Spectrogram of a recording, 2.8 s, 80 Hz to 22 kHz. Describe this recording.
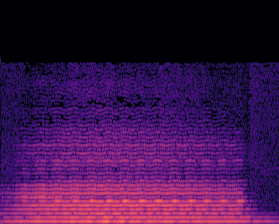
A real cello playing the note, G4 (4th octave on a keyboard). Eighth note in a C chromatic scale. All notes in the scale are available in this pack. Notes played by a real cello can be used in editing software to make your own music.
There are some rattles and background noise. I'm still trying to work out how to get the best recording sound quality.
